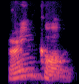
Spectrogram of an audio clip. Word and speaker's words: wrinkle: Wrinkle. Wreck. Ren. Okay. Hey, we're going to to try to to pronounce this group of words.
